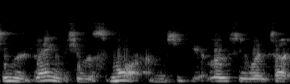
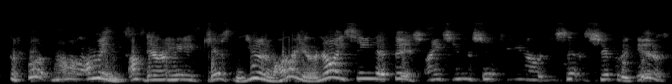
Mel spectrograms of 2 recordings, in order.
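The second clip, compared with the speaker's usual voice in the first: incredulous retort; 8 semitones higher than usual. Retold or imitated. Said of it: "I'm like".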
